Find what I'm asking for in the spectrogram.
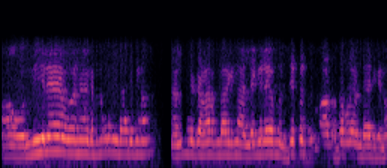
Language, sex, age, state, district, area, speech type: Malayalam, male, 60+, Kerala, Alappuzha, rural, conversation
